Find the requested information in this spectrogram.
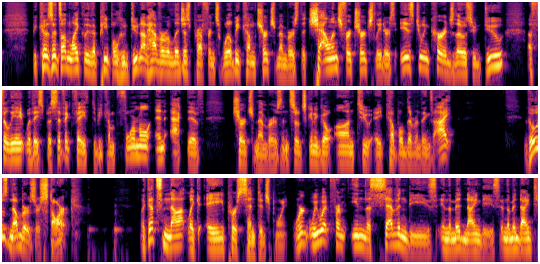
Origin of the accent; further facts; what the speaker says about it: New Jersey, United States; moved away; I grew up in New Jersey, and I desperately at times miss where I grew up, even though I love being out here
